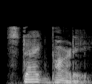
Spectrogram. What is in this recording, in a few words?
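"stag party", American English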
